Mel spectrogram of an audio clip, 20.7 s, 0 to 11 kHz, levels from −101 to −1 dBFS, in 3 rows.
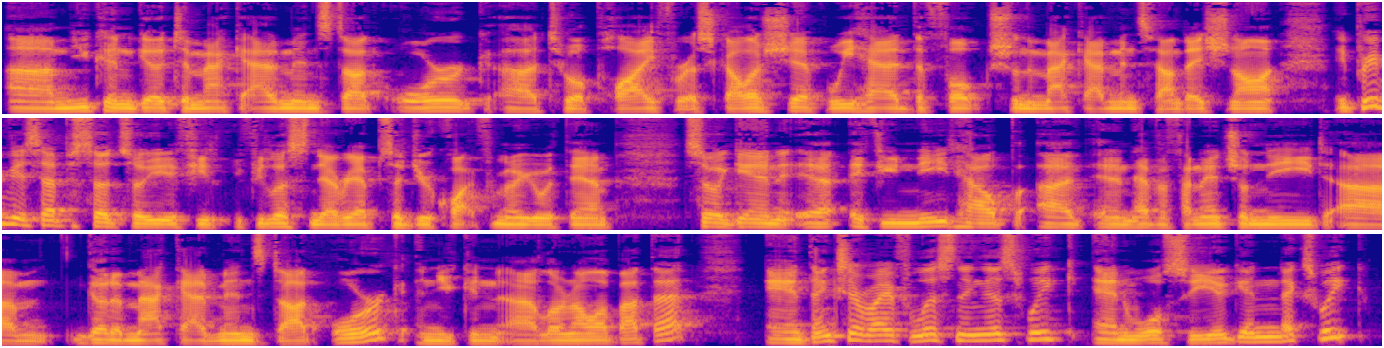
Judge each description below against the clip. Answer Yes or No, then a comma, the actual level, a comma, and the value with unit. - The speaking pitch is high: No, low, 100 Hz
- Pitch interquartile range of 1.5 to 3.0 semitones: Yes, average, 2.7 semitones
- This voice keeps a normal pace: No, fast, 220 wpm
